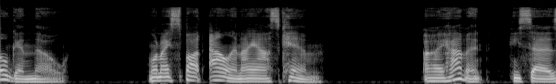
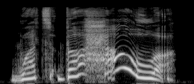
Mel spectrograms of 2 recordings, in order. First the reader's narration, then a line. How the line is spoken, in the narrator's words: Her voice rising to a trill at the end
